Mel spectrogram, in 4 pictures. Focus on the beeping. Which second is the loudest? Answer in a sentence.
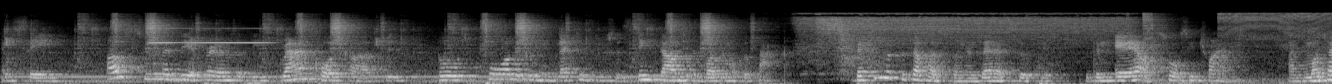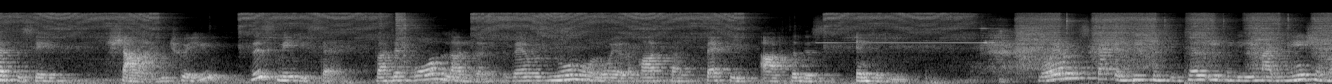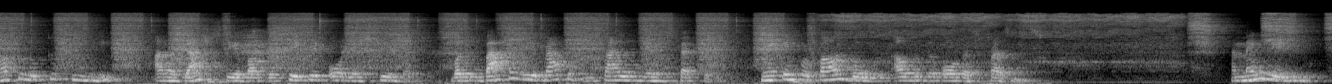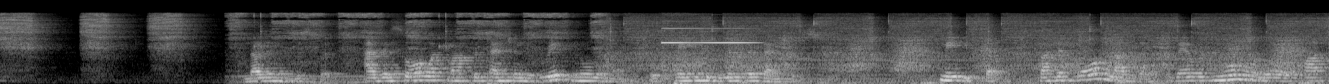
The volume of the beeping peaks at 47 seconds.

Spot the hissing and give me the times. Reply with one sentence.
The hissing can be heard from 0.0 to 53.2 s.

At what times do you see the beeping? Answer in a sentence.
The beeping can be heard from 1.6 to 2.8 s, from 21.4 to 23.4 s and from 46.5 to 47.6 s.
